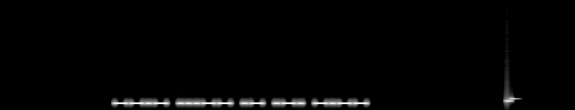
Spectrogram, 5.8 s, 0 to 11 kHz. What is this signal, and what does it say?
Morse code, heard as a keyed tone, about 30 wpm, 700 Hz. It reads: Q3ARY
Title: Code Groups - 5 Letter:Numbers - 30wpm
